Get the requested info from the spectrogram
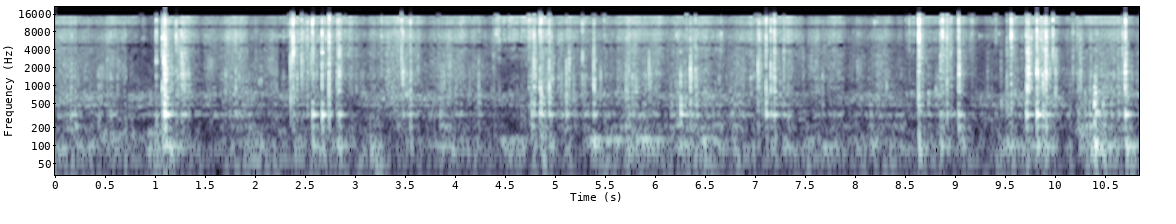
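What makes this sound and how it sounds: Small solid white gym chalk blocks of magnesium carbonate, with no wrapper or glitter, are held in both hands over a bed of chalk powder while painted-nail fingertips squeeze and break them into chunks. Dry, crisp crunches and sharp snaps come in irregular bursts with bright, quick-fading cracks. A faint steady hum runs underneath.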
